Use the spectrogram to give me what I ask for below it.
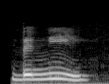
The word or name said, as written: bini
